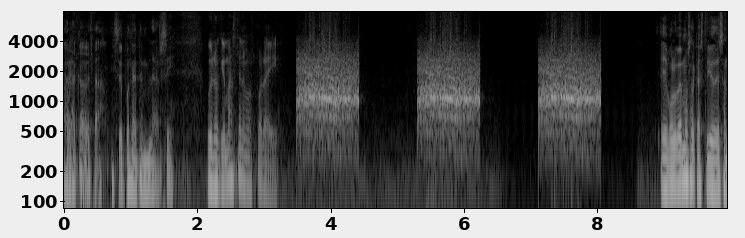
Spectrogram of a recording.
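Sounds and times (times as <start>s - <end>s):
speech: 0.0s - 3.4s, 9.0s - 9.9s
female scream in a paranormal voice recording: 3.5s - 4.4s, 5.3s - 6.3s, 7.1s - 8.1s.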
